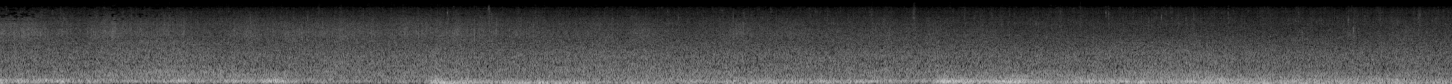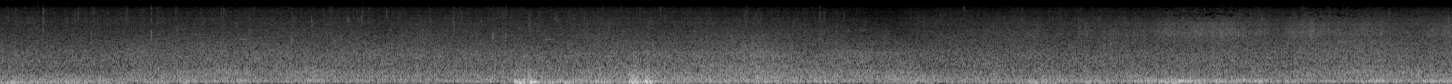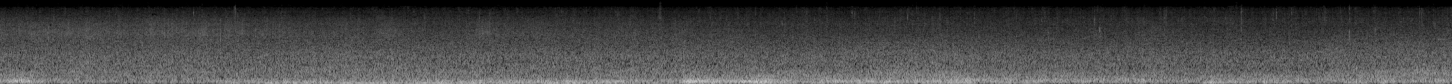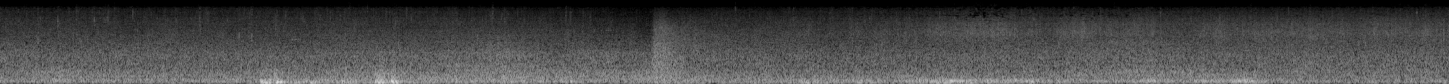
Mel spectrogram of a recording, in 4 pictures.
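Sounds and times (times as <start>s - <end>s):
heavy rain pouring: 0.0s - 58.0s
low thunder rumbles: 4.1s - 27.4s, 31.0s - 44.3s, 45.3s - 56.6s
sharp thunder claps: 4.2s - 16.9s, 19.6s - 22.5s, 31.3s - 38.8s, 46.1s - 53.5s.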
